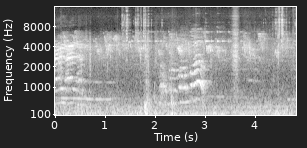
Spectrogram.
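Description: Small birds chirping in short, repeated calls, in two clusters near the start and again around two to three seconds in, with a single sharp click in between.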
